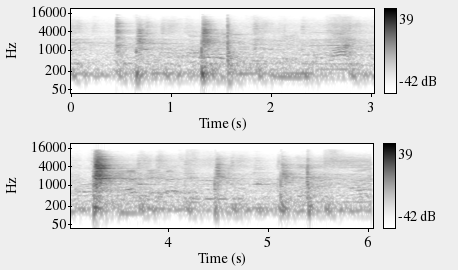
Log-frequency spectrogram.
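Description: Dumbbells knocking against the gym floor several times during man-maker reps, the loudest knock about three seconds in, over background music and voices.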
